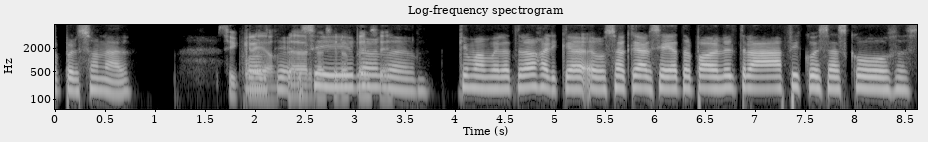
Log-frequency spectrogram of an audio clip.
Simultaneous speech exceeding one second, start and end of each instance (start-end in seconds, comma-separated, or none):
1.8-3.4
